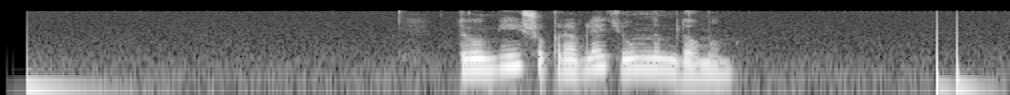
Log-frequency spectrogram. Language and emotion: Russian, neutral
